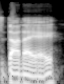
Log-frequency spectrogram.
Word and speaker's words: Danae: Her name only fits in the syllabic count if you pronounce it correctly, and it's Danae. Oh, okay, Danae.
